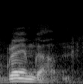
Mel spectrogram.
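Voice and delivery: ordinary delivery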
